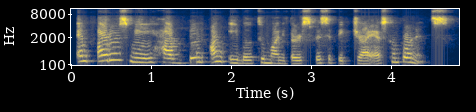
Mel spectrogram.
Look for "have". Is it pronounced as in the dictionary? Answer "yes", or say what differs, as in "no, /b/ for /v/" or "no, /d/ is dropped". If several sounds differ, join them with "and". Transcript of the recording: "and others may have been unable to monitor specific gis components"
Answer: yes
